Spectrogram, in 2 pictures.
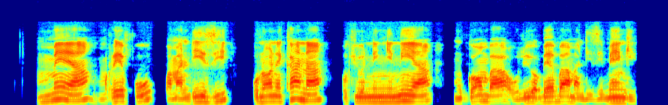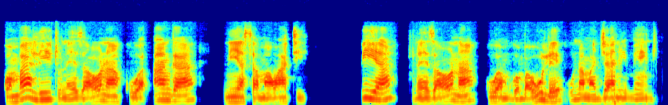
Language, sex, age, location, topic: Swahili, male, 25-35, Kisumu, agriculture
